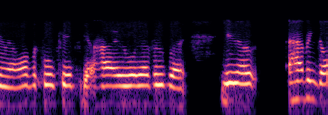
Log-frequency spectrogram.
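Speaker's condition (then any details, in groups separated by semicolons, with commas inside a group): Cerebral palsy; speech affected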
